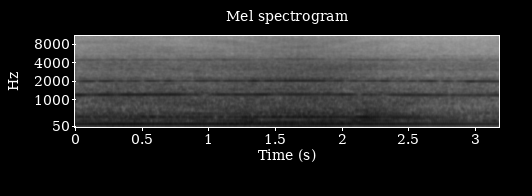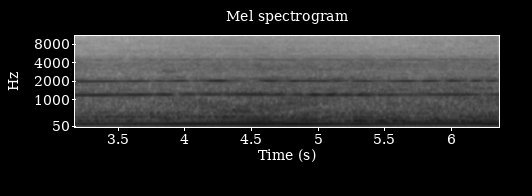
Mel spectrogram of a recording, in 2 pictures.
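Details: Kirby Classic III vacuum cleaner, old unit at first run after unboxing, strong suction at the head: a strong steady piercing whine over the motor's roar, holding pitch throughout; an abnormal high motor tone, cause unknown.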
